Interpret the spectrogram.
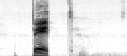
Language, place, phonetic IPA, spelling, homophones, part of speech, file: German, Bavaria, [ˈbeːtə], bete, Beete / Bete, verb, Bar-bete.oga
- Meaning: inflection of beten: 1. first-person singular present 2. singular imperative 3. first/third-person singular subjunctive I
